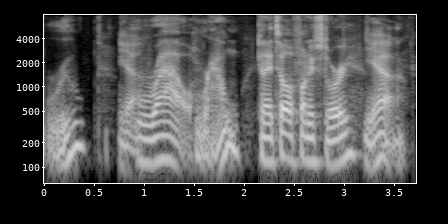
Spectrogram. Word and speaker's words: Rou: It's Rowe Reynolds. Like the pasta sauce.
